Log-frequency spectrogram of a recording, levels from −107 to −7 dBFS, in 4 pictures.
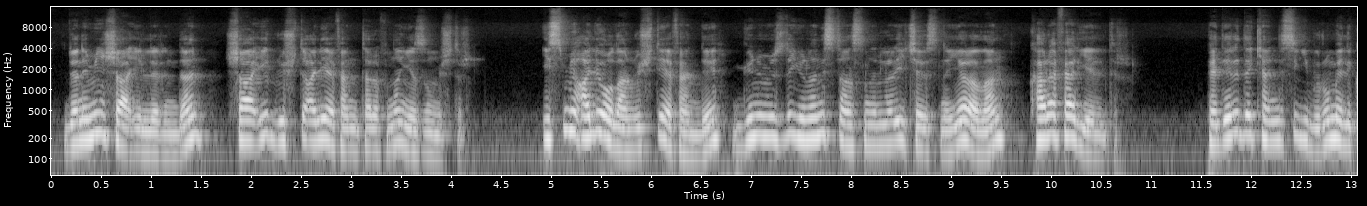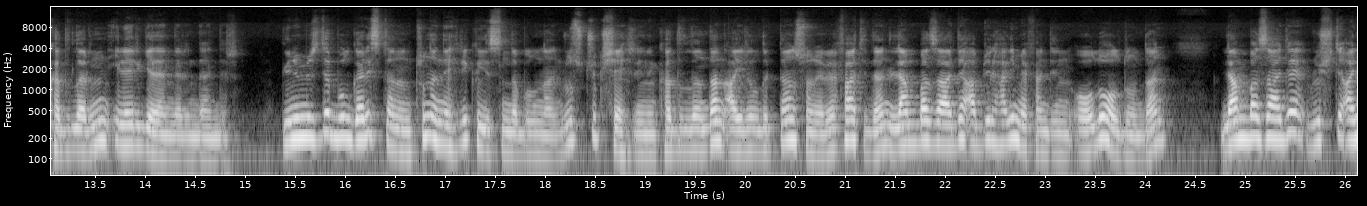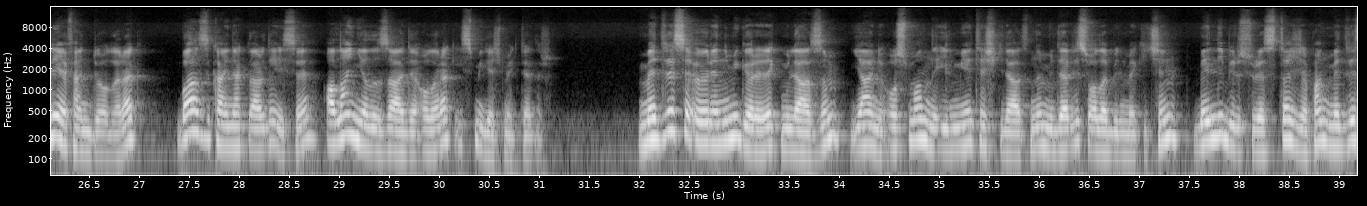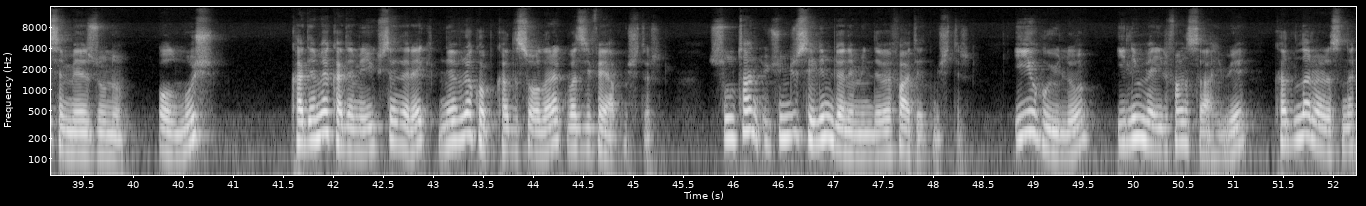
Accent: native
